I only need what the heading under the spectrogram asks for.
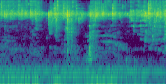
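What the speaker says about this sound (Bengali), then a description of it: "এই যে জন্য উচ্ছে ধুচ্ছি" Bitter gourd being washed under a running kitchen tap, a steady close stream of water with faint splashes and handling sounds throughout.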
